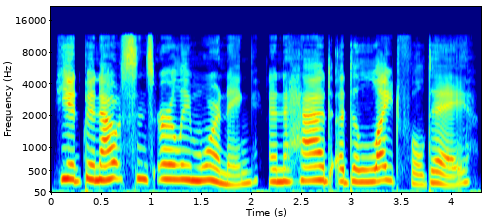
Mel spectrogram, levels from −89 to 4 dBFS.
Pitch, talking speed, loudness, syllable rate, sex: 270 Hz, 165 wpm, -17 LUFS, 4.3 syllables/s, female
